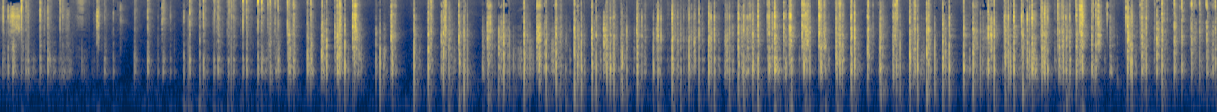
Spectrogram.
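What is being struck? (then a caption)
Plastic supplement tub. Long pointed acrylic nails tap fast on the lid and sides of a medium green and white plastic tub of chlorella powder with a lid, apparently closed and filled, held near the mic. The result is a rapid, nearly continuous stream of sharp, dry plastic clicks with a hollow midrange tone, almost no low end, and very short decay. A few brief pauses break the stream early on.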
